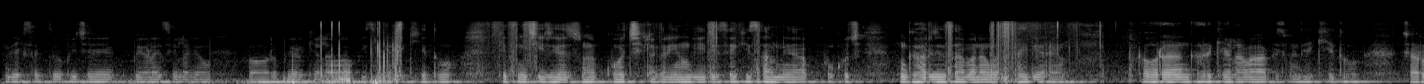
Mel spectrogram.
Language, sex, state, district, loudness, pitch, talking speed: Kumaoni, male, Uttarakhand, Uttarkashi, -28 LUFS, 115 Hz, 190 wpm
